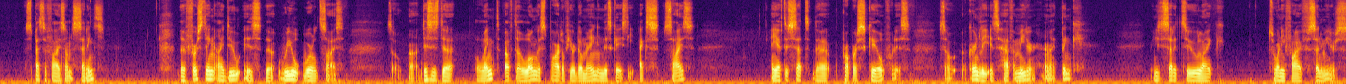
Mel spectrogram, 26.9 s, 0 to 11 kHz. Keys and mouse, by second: 1.0 click, 2.3-5.2 middle drag, 2.7 click, 7.2-9.0 middle drag, 11.6-13.1 middle drag, 13.7-15.5 middle drag, 18.4-20.2 middle drag, 20.9-22.7 middle drag, 23.3-25.0 middle drag, 25.0 click.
